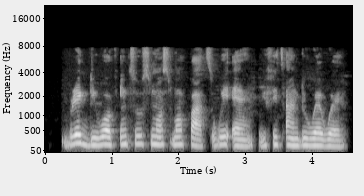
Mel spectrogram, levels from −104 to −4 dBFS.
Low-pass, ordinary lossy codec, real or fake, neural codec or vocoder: none; none; real; none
